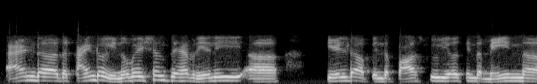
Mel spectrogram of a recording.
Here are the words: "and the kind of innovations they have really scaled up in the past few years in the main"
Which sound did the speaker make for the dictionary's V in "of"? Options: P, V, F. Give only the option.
V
